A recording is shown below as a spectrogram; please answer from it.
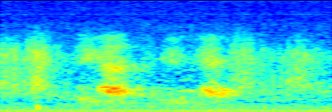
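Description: Football stadium crowd shouting and chanting on a TV match broadcast's sound, with two louder swells of voices, about a second in and again near the end.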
